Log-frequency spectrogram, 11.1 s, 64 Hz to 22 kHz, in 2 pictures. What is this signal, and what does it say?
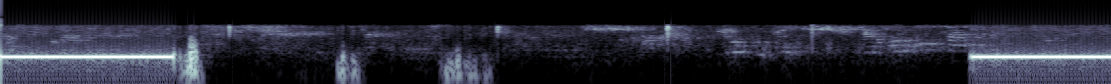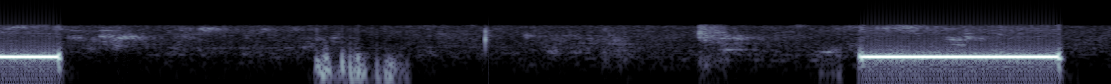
Ringback tone (Europe, 425 Hz).
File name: out- -2005- - - .62024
